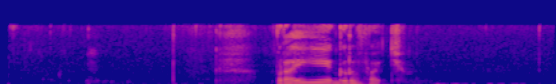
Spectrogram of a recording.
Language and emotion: Russian, sad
